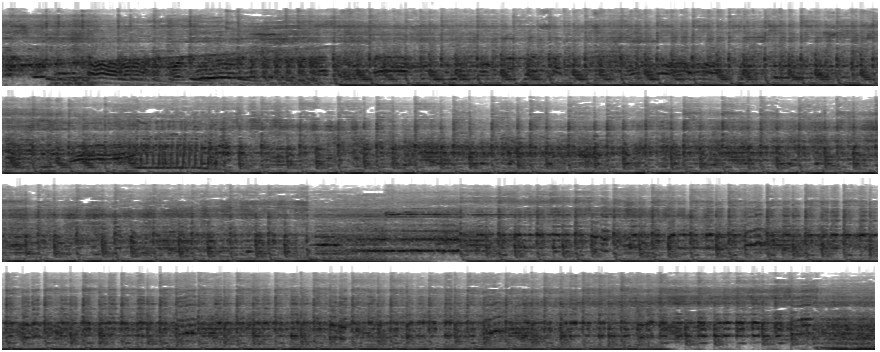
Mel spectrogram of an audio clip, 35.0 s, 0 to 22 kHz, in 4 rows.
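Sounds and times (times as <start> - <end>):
electronic dance music: 0.0 - 35.0
heavy fast bass beat: 0.0 - 35.0.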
